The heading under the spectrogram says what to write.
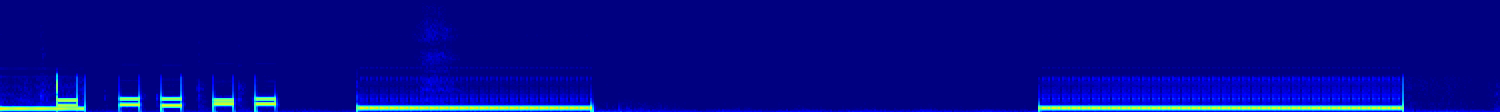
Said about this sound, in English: Okay, here we go. I'm going to dial this phone number right now.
